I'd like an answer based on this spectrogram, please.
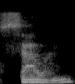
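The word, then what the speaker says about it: Samhain: a holiday um that most pagans today called salon pronounced pronounced salon but spelled s-a-m-h-a-i-n it's an irish word um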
